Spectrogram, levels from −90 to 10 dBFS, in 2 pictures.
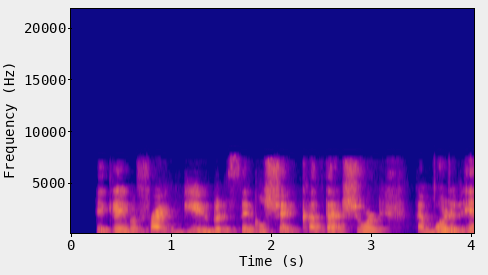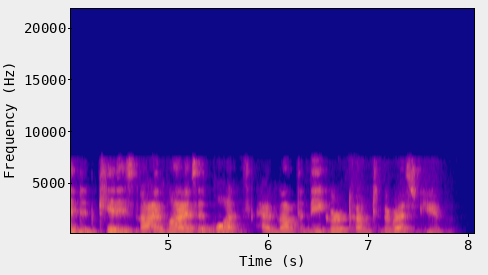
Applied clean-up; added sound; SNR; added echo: neural mask model DeepFilterNet 3.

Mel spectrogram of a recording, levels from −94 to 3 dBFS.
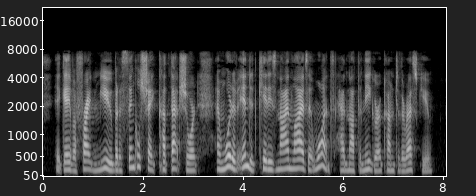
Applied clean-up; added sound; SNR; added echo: none; none; none; none.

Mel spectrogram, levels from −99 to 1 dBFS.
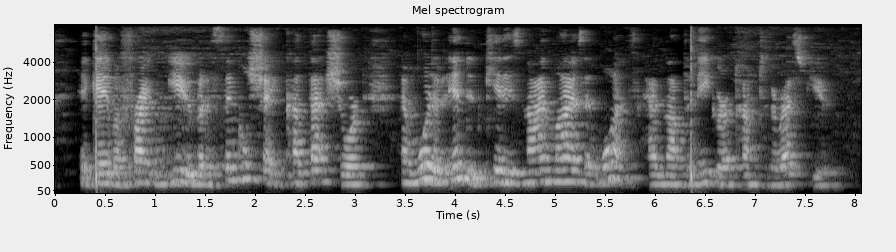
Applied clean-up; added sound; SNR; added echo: classical method WPE with log-MMSE.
